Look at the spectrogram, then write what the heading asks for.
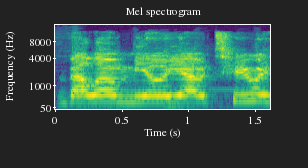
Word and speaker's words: velomelio2: guys it's lauren and today i'm here interviewing velomillio2 is that how you pronounce it yeah this is a group account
